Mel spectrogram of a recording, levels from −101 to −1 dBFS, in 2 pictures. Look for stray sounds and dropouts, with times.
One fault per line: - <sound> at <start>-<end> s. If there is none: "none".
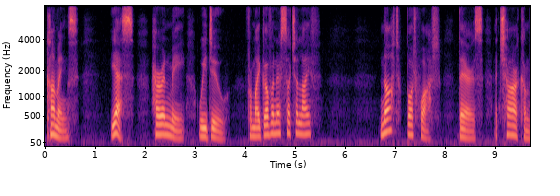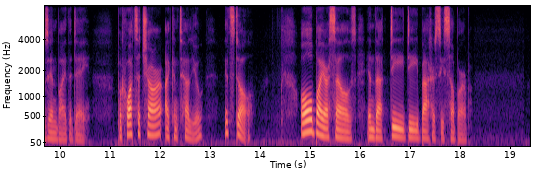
none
